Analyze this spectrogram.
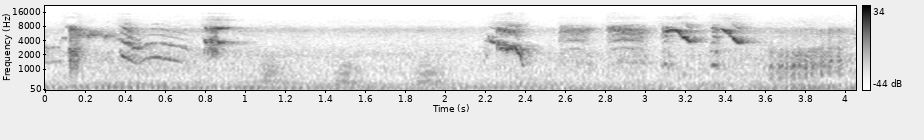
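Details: Jalak kebo, or buffalo myna, singing loudly as a lure bird: harsh squawks and sweeping whistled notes in short bursts, with quiet gaps between phrases.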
